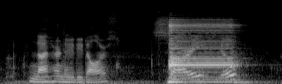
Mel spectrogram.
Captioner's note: buzzer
